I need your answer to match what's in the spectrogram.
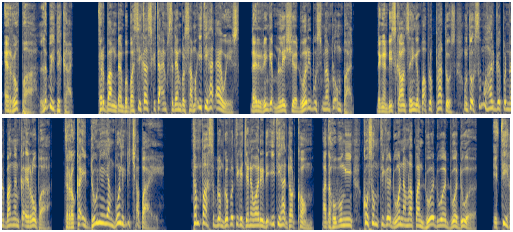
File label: Malay Radio; Etihad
